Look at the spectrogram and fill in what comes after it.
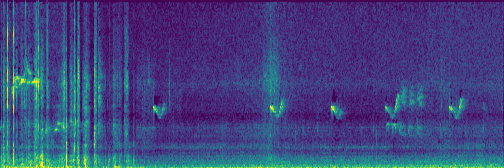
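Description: Clicks and rustling from handling for the first couple of seconds, then a small bird giving short, high chirps about a second apart.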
